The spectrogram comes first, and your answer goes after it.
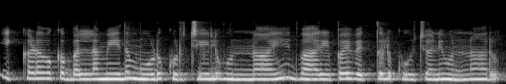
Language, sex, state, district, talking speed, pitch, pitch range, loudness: Telugu, female, Telangana, Hyderabad, 130 wpm, 245 Hz, 235-255 Hz, -12 LUFS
